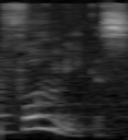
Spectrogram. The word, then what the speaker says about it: formigas: Qual foi a sílaba que se esticou aí, que ficou maior? Ó, formigas. Foi o mi, né? Foi a sílaba mi.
